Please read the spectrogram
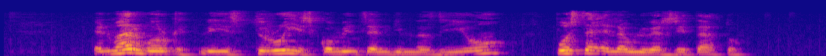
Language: Esperanto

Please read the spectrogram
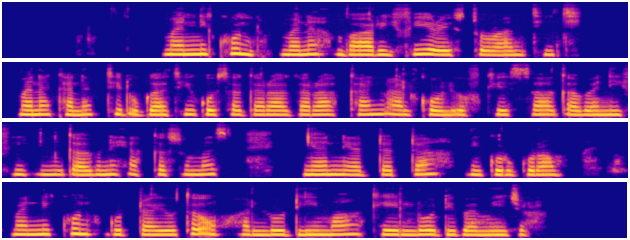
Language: Oromo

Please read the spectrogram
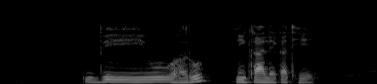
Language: Nepali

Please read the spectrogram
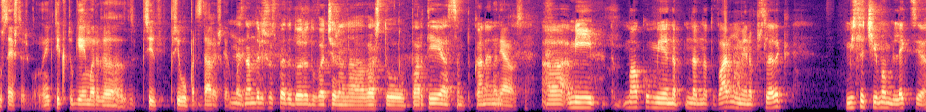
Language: Bulgarian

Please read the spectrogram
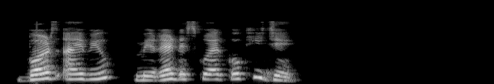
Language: Hindi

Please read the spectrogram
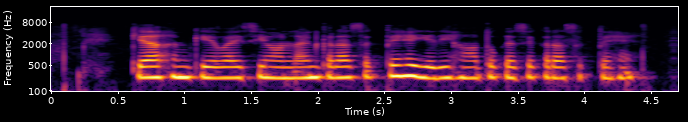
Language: Hindi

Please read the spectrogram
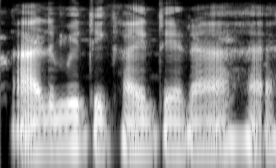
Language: Hindi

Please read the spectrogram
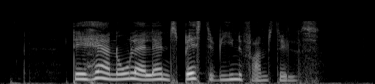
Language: Danish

